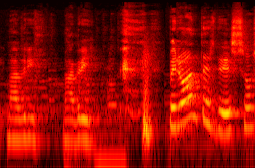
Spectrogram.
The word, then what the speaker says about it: Madrid: pero antes de eso si nos paramos a ver qué es lo que ocurre cuando pronunciamos palabras como juventud y madrid en este vídeo tengo que forzarme a pronunciarlo bien vale porque yo normalmente pronuncio madrid o madrid cuando pronunciamos palabras como madrid o juventud lo que nos damos cuenta es que la lengua sube y toca la parte superior de los dientes superiores la juventud está preparadísima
